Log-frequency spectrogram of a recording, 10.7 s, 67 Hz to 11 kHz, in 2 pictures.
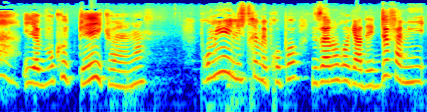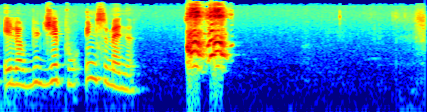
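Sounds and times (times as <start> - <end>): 
speech: 0.3 - 2.0, 2.6 - 7.8
dog barking in the room: 7.7 - 8.4.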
